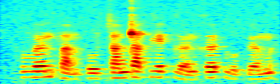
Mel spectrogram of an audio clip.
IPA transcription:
vəː˧˥nfa˨˩˨mhu˨˩ ca˧˥nʈa˦˥t̚ɣe˦˥t̚ ɣəː˨˩˨nxəː˦˥t̚ ɣu˨˩k̚ɗə˧˥m

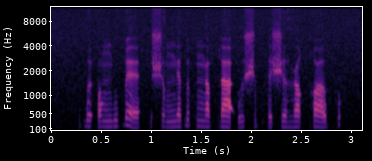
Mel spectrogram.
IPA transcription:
ɓəʔɔŋuɓɛ | ʃɔŋɛɓɛp ŋapɾaʔu ʃʌpʔəʃəɦə˞ qʷɤp

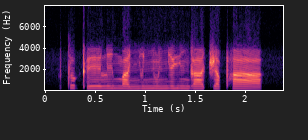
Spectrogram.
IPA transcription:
tʊ˦˨kʼeː˨ li˦ma˦˨ɲʊ˦ɲũ˦ ɲe˦jĩ˦ɡaː˦t͡ʃa˦ pʰaː˦˨

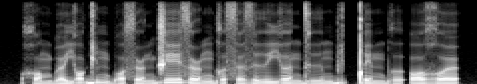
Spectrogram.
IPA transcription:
xɔ˩mbœ˩˥jɔ˥ɡi˥ mbɔ˩sə˞˩nd͡ʒeː˥zə˞˩˥ ŋɡɤ˧sə˩zɨː˥ jəː˥˩ndɨː˩˥mbi˥ǃe˥˩ mbɤ˩˥ ʔɔː˥ ʁʷœ˥

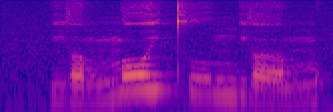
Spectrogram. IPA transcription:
jɐ˨˧m n̪ɔː˥jt̪ʰuː˧ŋ jɐ˨˧m

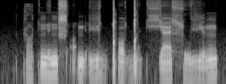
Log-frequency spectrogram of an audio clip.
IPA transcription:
kɑ̤kɲɑ̤ɲ ɕɑ̰ mʲɑ̰vʲɔǃʼɔɡ͡ǃæ̰k çæ ɬṳvʲəŋ

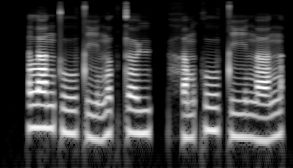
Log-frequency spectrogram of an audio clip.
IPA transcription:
lɐ˥n t̪uː˧t̪iː˨˩n̪ʊ˥k̚t̪ɵ˥ɥ | hɐ˨˧mkuː˥ t̪iː˨n̪ɐ˨˥n

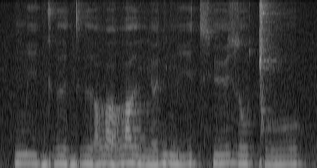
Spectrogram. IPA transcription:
mi˧˩ɡʱɨ˧˩dʱɨ˧˩˧lˠʏ˧˩˧ lˠɨ˧˩nʏ˩˧dmi˩˧ t͡sʰy˧˥zu˧˥ ǀu˧˥

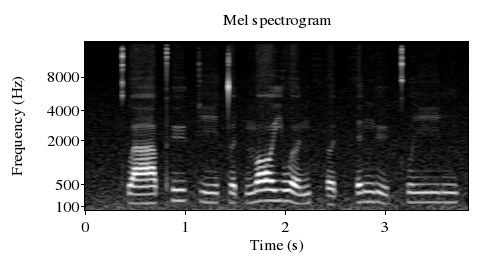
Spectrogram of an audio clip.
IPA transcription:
kʷʰaː˨˧pʰyː˥kiː˧t̪ɵ˧t̚ n̪ɔː˥jwɵ˨˥n hɵ˨t̚hɪ˥ŋ yː˨kʷʰiː˥ŋ

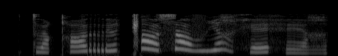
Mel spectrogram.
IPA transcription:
tʊ˨˩qʰɒ˧˥ rə˧˥ ǁɒ˥˧sɒ˥˧vi˧˥ʁ xɛ˧˥hɛ˨˩ʁ

